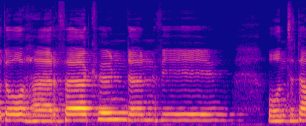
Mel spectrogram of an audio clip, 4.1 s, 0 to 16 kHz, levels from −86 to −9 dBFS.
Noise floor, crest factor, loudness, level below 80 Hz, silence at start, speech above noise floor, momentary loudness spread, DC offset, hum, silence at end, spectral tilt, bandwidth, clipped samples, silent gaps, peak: -50 dBFS; 16 dB; -23 LUFS; -62 dBFS; 0 s; 27 dB; 15 LU; under 0.1%; none; 0 s; -6.5 dB/octave; 13 kHz; under 0.1%; none; -8 dBFS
